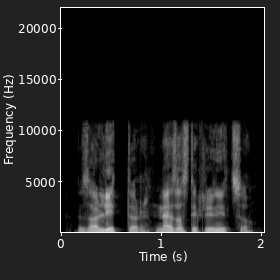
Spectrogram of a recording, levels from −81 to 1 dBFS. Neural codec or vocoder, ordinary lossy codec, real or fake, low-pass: vocoder, 24 kHz, 100 mel bands, Vocos; none; fake; 10.8 kHz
